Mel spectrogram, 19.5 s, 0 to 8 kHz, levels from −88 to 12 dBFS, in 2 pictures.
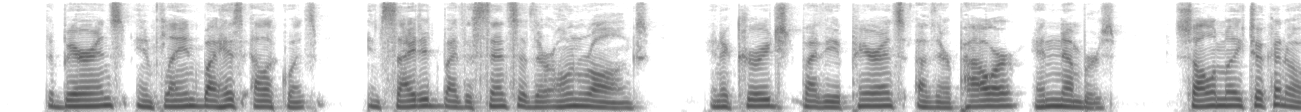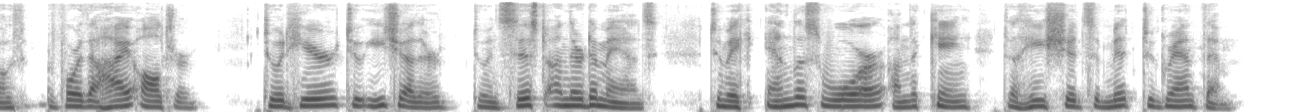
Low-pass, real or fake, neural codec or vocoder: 7.2 kHz; fake; vocoder, 44.1 kHz, 80 mel bands, Vocos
